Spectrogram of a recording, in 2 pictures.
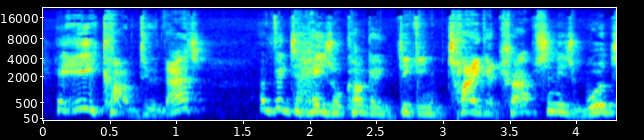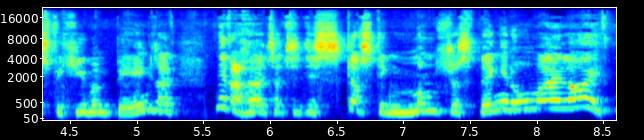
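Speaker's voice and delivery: high, loud outraged rant; hopping mad, spitting indignation; in fury. A narrator's reading. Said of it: "jumping up and down in fury".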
